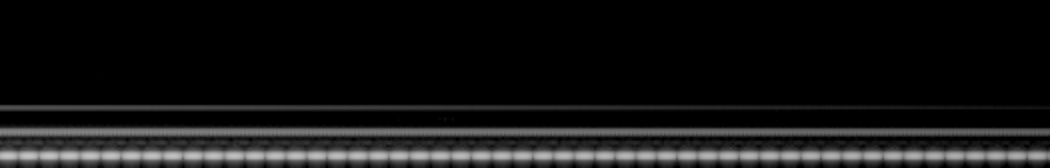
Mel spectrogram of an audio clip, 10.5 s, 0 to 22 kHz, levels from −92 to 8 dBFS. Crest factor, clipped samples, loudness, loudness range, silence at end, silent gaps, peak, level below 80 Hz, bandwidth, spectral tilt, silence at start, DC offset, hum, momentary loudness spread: 10 dB; under 0.1%; -26 LUFS; 6 LU; 0 s; none; -16 dBFS; under -90 dBFS; 1.7 kHz; -12 dB/octave; 0 s; under 0.1%; none; 8 LU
